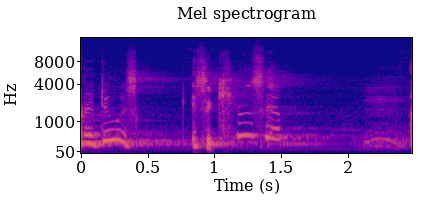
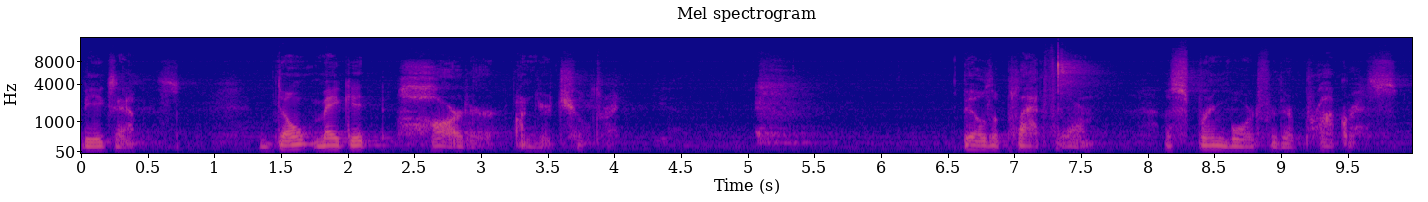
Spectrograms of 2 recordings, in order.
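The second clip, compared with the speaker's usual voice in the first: low, soft, sincere appeal; quiet earnest plea; 12 semitones lower, 8 dB quieter than usual. Real, not acted. Preacher begging parents to live right, soft and sincere. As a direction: plead gently with parents.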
